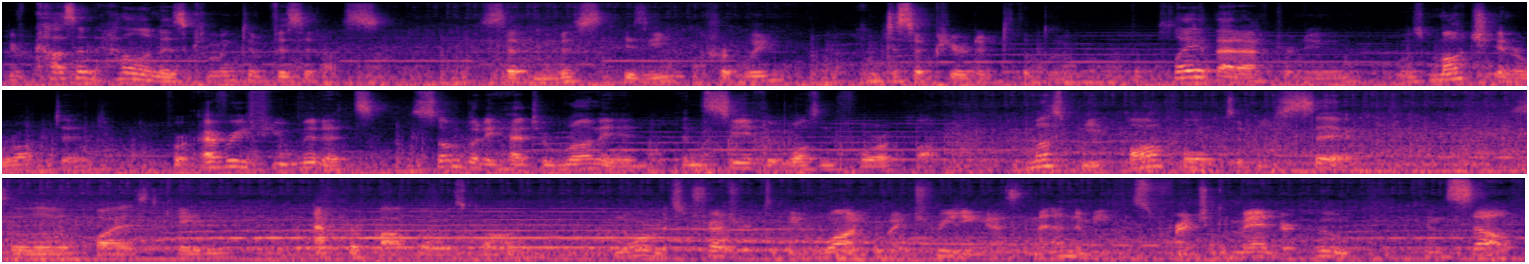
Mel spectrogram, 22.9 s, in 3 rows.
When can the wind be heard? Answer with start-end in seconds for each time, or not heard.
0.0-22.8.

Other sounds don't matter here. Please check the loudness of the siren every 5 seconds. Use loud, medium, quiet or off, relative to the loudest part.
quiet, quiet, medium, loud, medium.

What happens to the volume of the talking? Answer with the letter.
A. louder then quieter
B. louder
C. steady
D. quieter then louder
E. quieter
C.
